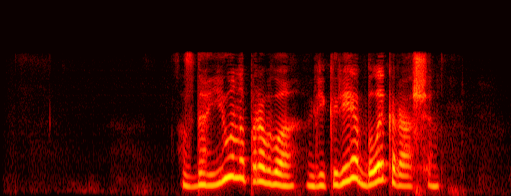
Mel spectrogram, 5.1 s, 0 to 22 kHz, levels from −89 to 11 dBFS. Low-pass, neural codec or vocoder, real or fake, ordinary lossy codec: 7.2 kHz; codec, 16 kHz, 0.8 kbps, ZipCodec; fake; none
